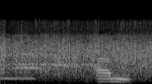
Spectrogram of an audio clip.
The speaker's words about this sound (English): They're the winners for the February Show Us Your Pipe. Round of applause. Let's put it in there.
